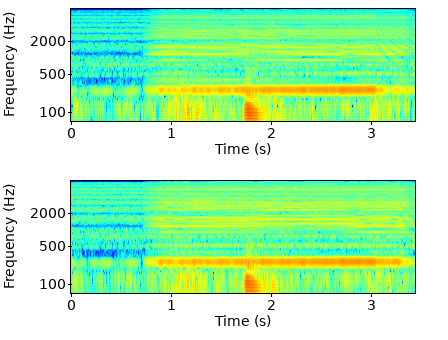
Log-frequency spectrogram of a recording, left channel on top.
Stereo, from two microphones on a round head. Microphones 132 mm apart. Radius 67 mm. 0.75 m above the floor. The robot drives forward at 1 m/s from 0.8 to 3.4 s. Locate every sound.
0.0 s a drone: 25° right (ahead or behind); by 3.5 s 30° right (ahead or behind)
1.7 s breathing: 35° left (ahead or behind)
